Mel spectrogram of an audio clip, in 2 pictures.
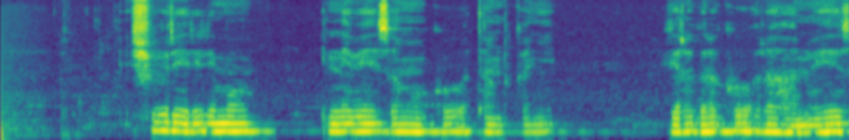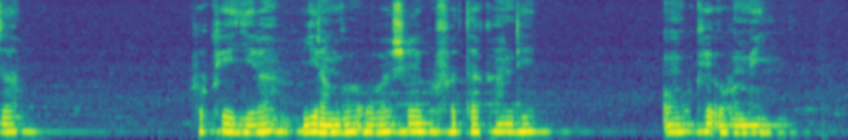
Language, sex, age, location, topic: Kinyarwanda, male, 18-24, Huye, education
